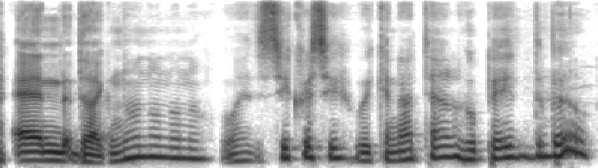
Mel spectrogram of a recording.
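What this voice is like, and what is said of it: Put-on French accent. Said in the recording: “this French accent”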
